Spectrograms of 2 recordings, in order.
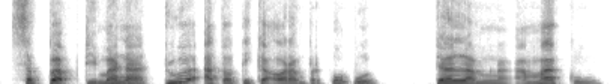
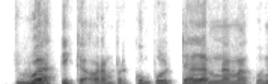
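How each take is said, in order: First: Slow, measured reading of the verse; scripture reading. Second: Said in the usual way. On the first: Acted. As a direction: read each word slowly like holy text. Reading the Bible verse aloud.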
